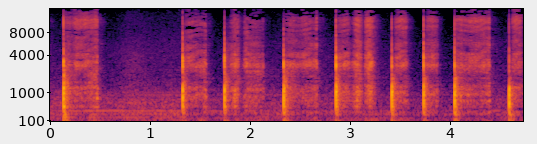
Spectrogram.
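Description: A hand writes with lavender chalk on a large, flat black chalkboard. Nine sharp chalk taps are each followed by a short, dry, bright scratch as the chalk drags across the surface, with quiet pauses between strokes.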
